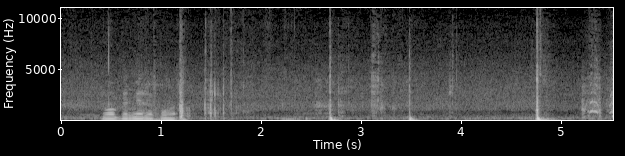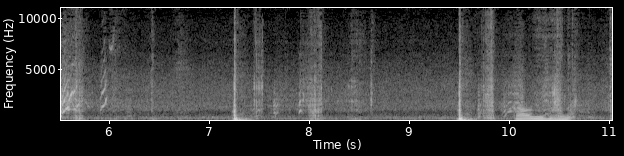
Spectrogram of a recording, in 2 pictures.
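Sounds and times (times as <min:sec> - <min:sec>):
sharp knocks: 0:04.7 - 0:05.0, 0:09.5 - 0:09.8.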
